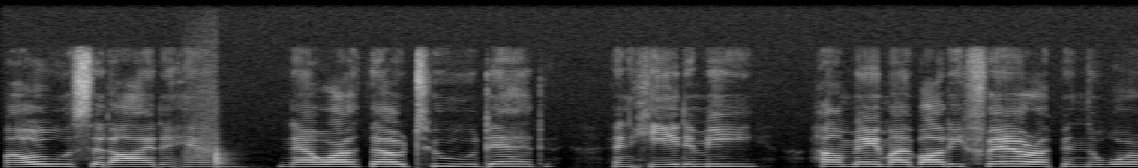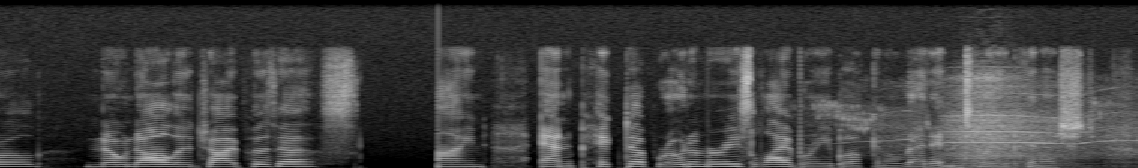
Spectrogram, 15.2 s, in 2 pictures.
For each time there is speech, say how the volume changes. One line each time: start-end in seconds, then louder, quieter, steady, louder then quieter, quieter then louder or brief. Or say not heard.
0.0-15.1 steady.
